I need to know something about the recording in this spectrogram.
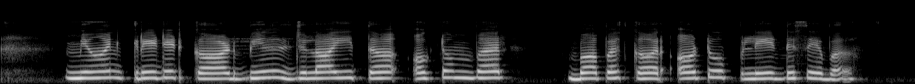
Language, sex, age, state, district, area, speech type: Kashmiri, female, 18-30, Jammu and Kashmir, Kupwara, urban, read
